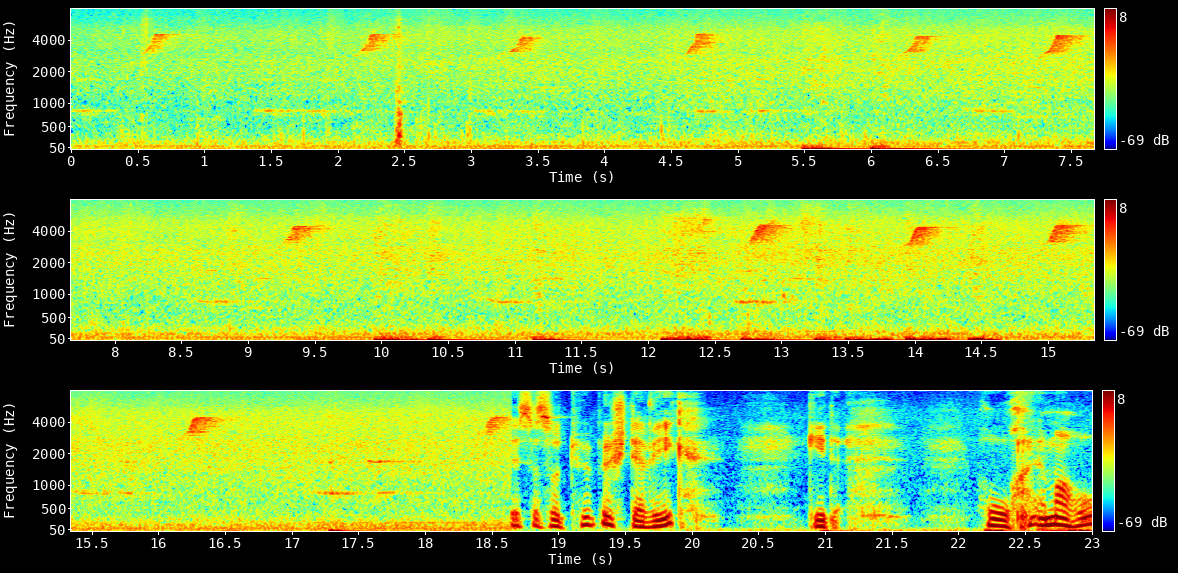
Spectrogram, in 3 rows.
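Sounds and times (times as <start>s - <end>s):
songbird high call: 0.0s - 3.8s, 4.6s - 5.6s, 6.2s - 7.7s, 8.6s - 11.6s, 12.2s - 18.7s
low thumps and rumbles: 9.3s - 14.8s
fainter lower bird note: 17.2s - 18.0s.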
